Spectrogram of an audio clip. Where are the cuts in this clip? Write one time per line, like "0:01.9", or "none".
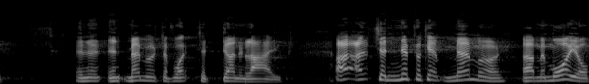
0:01.2
0:02.0
0:02.5
0:03.7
